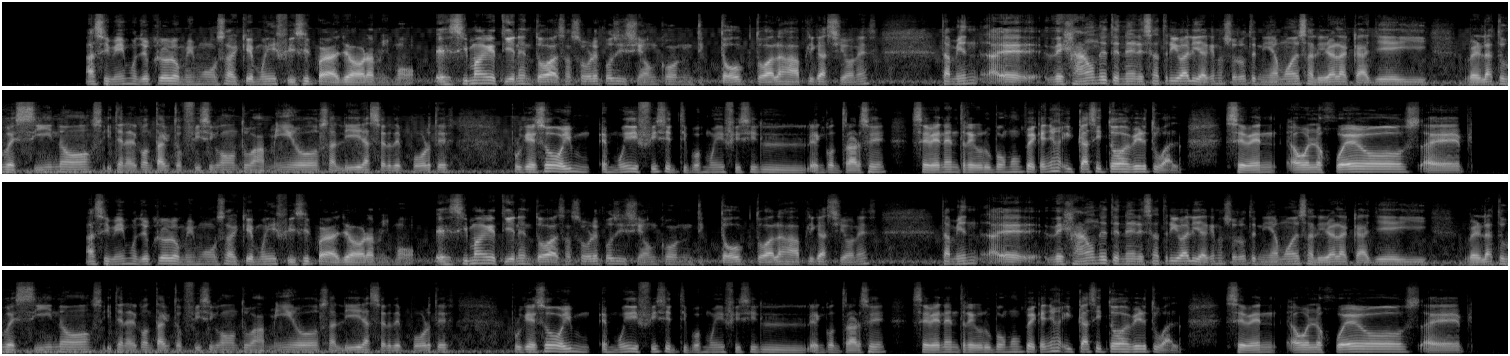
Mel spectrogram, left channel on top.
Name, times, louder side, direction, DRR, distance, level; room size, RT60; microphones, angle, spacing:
voice 1, 0.8-6.9 7.2-29.8, left 4 dB, 25° left, 0.8 m, -28 dB
sound 1, 1.4-20.5, left 2 dB, 75° left, 5.8 m, -46 dB
head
